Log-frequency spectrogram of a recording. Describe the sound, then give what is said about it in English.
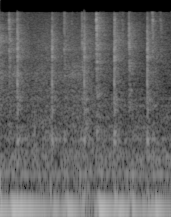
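Rapid clicking on a computer keyboard as players race through a quiz using keyboard shortcuts, a quick irregular run of sharp taps, steady at moderate loudness over a low background hum, with no one talking. “It's clicking competition. This is a game in and of itself. Stop that, you cheater. Figured out the keyboard shortcuts.”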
